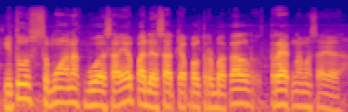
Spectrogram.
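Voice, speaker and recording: An interview guest, a man speaking at an ordinary middle pitch. He tells his story earnestly. He pauses often and fills the gaps with hesitant sounds. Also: steady tone, darkish tone. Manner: earnest, hesitant with many "eh" fillers. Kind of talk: interview, personal account.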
